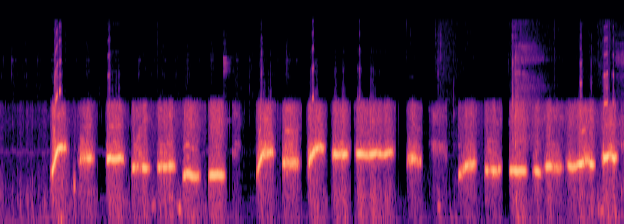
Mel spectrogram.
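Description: A caller whistles over the telephone, a quick run of short, clear notes, starting and stopping in rapid bursts at a steady volume. The tone sounds thin and narrowed by the phone line.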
